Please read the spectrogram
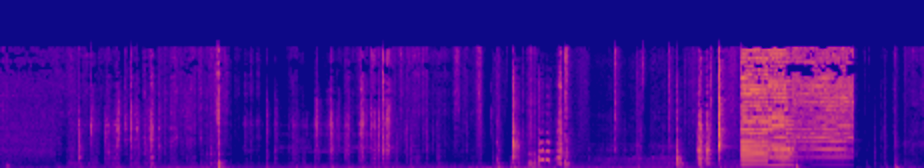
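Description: Clicks, knocks and rubbing from hands working faucet and supply-line fittings, with one sharp knock about two seconds in. Near the end a cordless power tool runs for about a second with a steady high whine while cutting a PVC drain pipe, then stops suddenly.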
